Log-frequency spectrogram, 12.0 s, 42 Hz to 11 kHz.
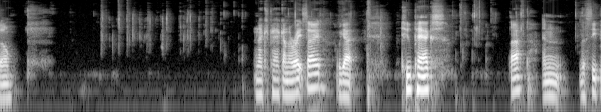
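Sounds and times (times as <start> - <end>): foil card pack crinkling: 2.0 - 5.0, 9.0 - 10.5.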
